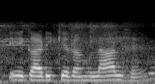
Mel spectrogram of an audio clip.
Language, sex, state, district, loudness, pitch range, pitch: Hindi, female, Tripura, West Tripura, -16 LUFS, 190-200 Hz, 195 Hz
